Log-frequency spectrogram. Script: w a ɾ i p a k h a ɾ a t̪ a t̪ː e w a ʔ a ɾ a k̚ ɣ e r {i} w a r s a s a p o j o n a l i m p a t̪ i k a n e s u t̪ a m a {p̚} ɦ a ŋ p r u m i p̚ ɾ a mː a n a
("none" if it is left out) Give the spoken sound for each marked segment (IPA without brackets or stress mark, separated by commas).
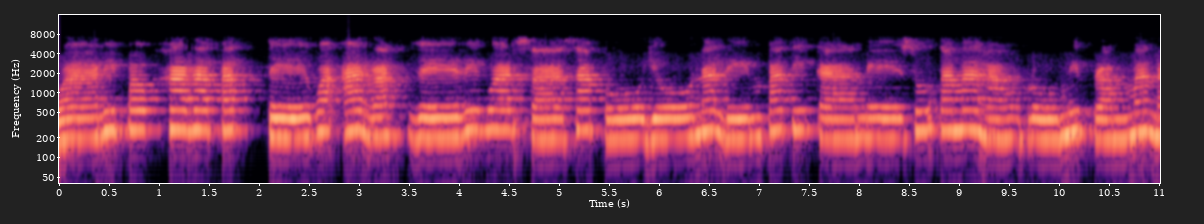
i, none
